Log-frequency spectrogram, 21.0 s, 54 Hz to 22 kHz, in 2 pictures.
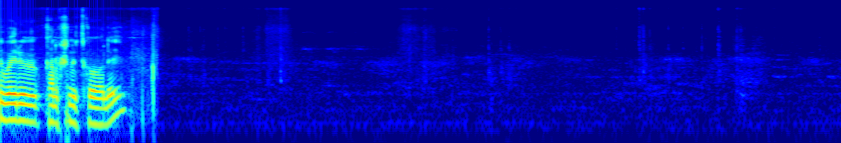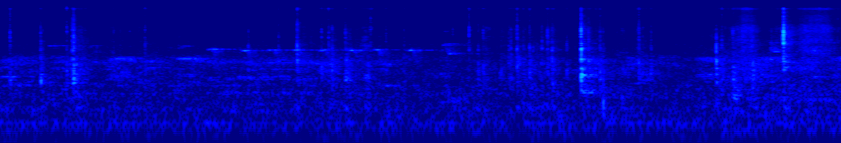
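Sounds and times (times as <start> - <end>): screwdriver clicks and taps: 6.0 - 6.6, 7.7 - 12.5, 13.5 - 18.8.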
